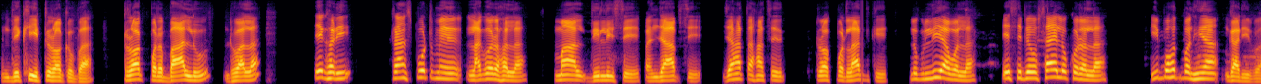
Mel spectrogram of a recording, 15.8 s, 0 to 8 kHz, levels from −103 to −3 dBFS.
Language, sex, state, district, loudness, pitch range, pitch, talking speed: Bhojpuri, male, Bihar, Saran, -17 LUFS, 145-205 Hz, 160 Hz, 145 wpm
